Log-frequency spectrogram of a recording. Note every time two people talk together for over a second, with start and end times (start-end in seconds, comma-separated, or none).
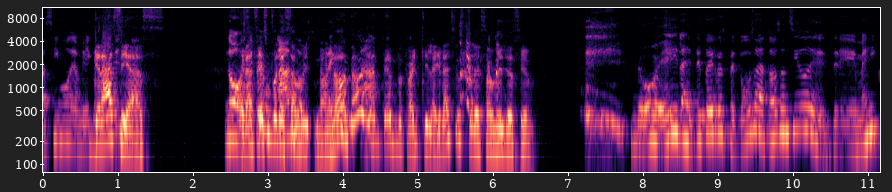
2.5-4.5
